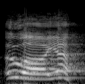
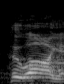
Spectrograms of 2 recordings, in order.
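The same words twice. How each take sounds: First: Bellowed terrace chant, much higher and very loud; chanted, yell it like a stadium crowd; football chant. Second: Loud gruff who are you; demanding Cyclops. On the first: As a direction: fans chanting at a rival. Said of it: "like when you go to a football match". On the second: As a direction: bark the question down at him. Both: Acted.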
